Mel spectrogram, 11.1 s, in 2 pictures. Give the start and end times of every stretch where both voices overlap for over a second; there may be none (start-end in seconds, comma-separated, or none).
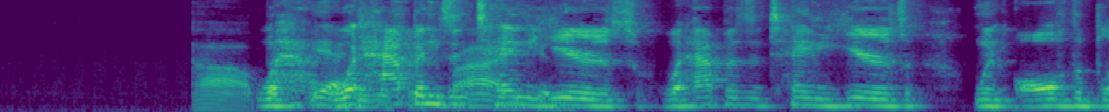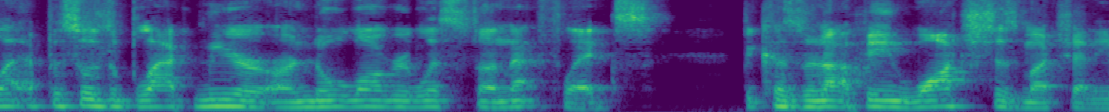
1.3-2.9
